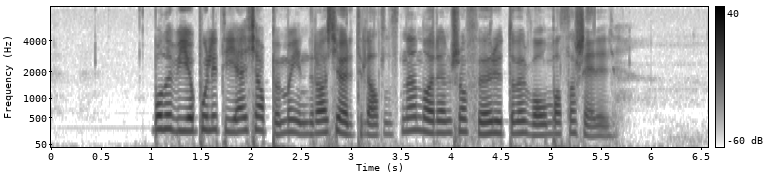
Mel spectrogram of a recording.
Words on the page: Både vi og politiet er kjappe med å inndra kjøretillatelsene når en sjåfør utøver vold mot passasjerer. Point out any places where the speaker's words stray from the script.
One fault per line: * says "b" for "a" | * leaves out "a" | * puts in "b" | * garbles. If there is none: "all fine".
* leaves out "mot"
